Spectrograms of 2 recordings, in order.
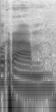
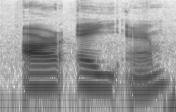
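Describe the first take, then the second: First: Ram as a single syllable; read as one word. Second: R A M as three separate letters; spelled letter by letter. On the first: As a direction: say ram as a word, not as letters. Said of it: "Dibacanya ram". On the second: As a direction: say each letter of R A M by itself. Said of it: "Dibacanya apakah R A M atau ram". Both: Shown as a demonstration.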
